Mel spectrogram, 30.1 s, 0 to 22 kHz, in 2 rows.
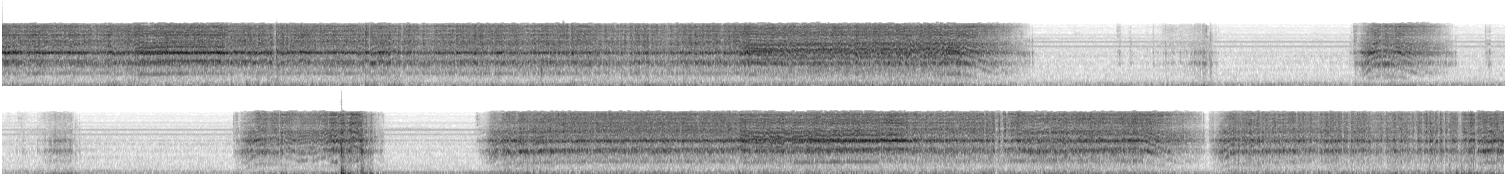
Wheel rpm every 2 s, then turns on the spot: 160, 160, 160, 160, 140, 10, 10, 20, 10, 20, 130, 160, 160, 100, 160.
none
